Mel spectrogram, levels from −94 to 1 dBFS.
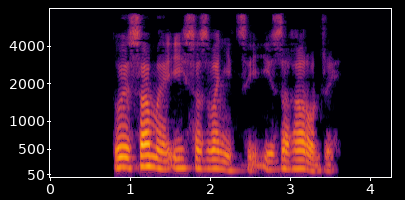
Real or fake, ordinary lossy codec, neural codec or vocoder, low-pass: real; MP3, 48 kbps; none; 7.2 kHz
